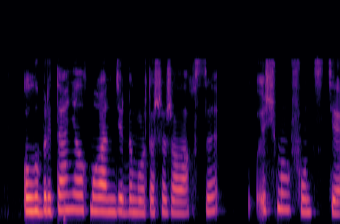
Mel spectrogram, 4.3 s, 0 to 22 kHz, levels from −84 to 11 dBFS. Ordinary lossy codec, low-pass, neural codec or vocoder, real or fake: MP3, 64 kbps; 7.2 kHz; none; real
